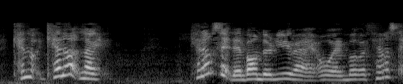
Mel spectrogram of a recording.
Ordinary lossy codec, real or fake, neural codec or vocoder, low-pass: MP3, 32 kbps; fake; codec, 16 kHz in and 24 kHz out, 0.8 kbps, FocalCodec, streaming, 65536 codes; 7.2 kHz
